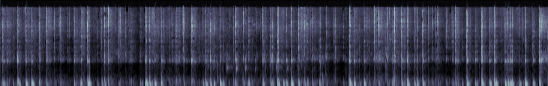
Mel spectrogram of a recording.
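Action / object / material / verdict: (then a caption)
tap / woven bamboo tray / bamboo / none. Fingertips scratch and tap the surface of a round, shallow woven bamboo tray held beside a microphone. The result is a dense, irregular stream of soft, low, thumping taps mixed with dry scratching, with a faint steady tone running underneath.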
